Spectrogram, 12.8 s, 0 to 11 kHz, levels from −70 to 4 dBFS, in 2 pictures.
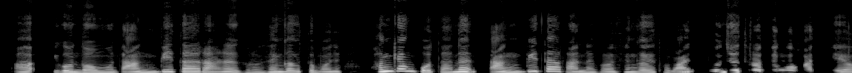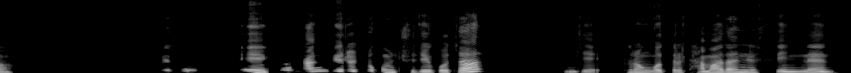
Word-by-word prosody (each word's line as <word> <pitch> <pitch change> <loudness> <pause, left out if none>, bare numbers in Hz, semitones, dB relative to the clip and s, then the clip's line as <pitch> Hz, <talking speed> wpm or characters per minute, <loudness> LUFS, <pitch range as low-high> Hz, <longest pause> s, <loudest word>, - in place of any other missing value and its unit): '아 220 +2 0
이건 210 0 +2
너무 170 +1 +1
낭비다' 245 - +3
라는 150 - +1
그런 155 -1 -8
생각도 230 +1 +1
먼저 145 -2 -2 0.2
환경보다는 280 - +5
낭비다 300 - +2
라는 175 - -1
그런 150 -2 -3
생각이 205 +2 -1
많 130 0 +2 0.2
먼저 200 +7 +1
들었던 175 -5 -4
것 160 -1 -3
같아요. 140 +1 -4 1.1
그래도 485 0 -14 0.4
네, 175 -2 +2
그런 170 0 -10
낭비를 175 +3 -3
조금 180 0 -5
줄이고자 165 - +2 0.6
인제 140 -1 -10 0.2
그런 180 -2 -4
것들을 165 -1 -4
담아 160 +5 0
다닐 185 -3 0
수 160 - -14
있는 150 0 -2
175 Hz, 335 characters per minute, -23 LUFS, 155-215 Hz, 1.1 s, 환경보다는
